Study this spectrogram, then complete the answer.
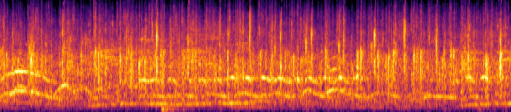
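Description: A large crowd claps and applauds steadily in a big room.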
